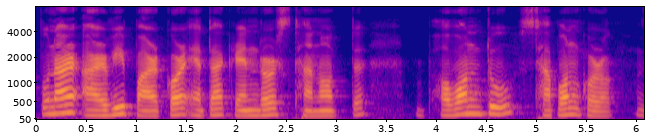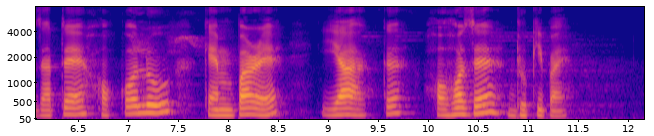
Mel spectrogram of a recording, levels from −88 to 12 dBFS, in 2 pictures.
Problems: background sounds at intervals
